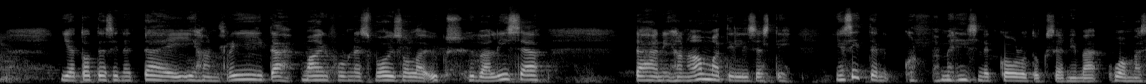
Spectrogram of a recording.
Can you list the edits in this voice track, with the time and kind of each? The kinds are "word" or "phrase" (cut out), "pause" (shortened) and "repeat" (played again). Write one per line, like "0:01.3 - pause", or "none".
none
